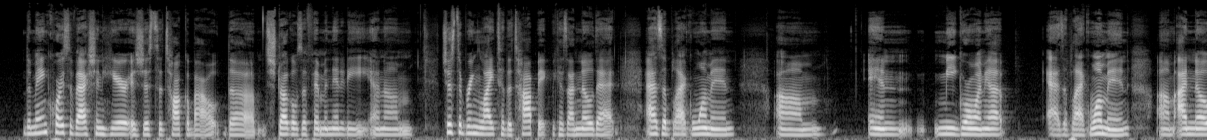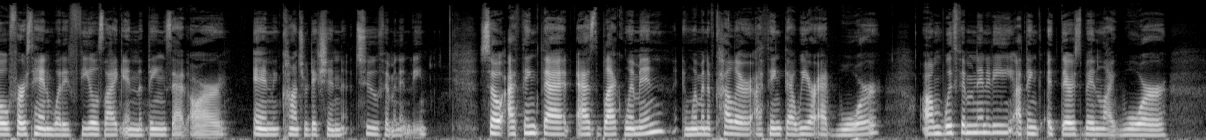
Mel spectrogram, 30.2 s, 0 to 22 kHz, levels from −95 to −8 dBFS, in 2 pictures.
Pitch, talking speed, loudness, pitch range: 165 Hz, 170 wpm, -24 LUFS, 160-180 Hz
